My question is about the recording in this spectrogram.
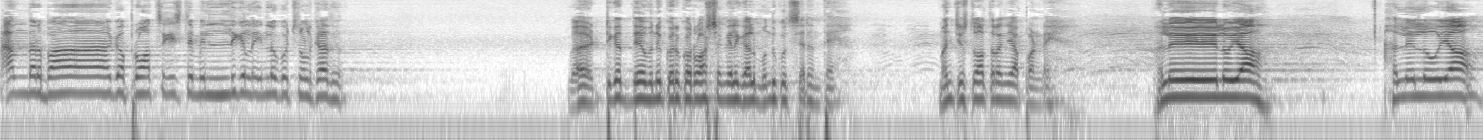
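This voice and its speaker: A man's voice: sits high, level tone, normal speed, long pauses, fairly bright tone, in a large hall. A male pastor preaching a fiery sermon with a Telugu accent, calling out to the congregation for praise.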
